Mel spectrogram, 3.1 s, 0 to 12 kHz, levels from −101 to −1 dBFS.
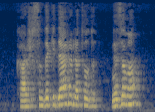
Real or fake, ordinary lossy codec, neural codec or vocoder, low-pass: real; MP3, 48 kbps; none; 10.8 kHz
